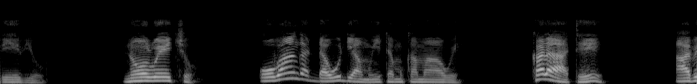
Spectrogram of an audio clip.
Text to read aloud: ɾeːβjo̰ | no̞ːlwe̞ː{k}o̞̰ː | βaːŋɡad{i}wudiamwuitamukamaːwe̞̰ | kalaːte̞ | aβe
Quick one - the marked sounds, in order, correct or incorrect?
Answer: incorrect: c, incorrect: a

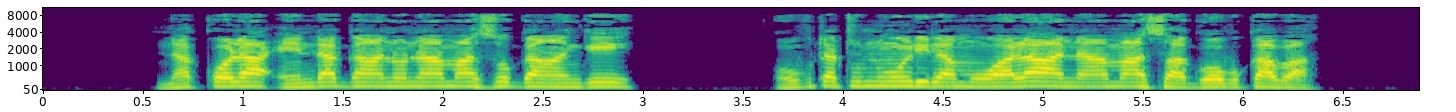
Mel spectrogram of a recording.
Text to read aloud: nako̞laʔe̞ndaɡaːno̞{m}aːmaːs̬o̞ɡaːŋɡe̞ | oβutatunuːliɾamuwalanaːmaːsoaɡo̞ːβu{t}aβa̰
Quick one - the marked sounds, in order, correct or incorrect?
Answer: incorrect: n, incorrect: k

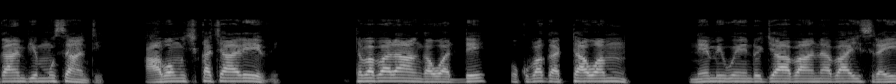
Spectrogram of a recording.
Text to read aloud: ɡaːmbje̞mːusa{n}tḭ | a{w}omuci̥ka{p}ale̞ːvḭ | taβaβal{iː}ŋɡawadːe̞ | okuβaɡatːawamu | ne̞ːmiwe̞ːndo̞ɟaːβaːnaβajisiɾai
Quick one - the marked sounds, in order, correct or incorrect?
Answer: correct, incorrect: β, incorrect: c, incorrect: aː

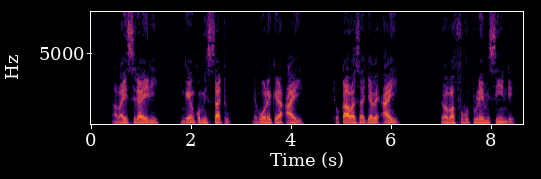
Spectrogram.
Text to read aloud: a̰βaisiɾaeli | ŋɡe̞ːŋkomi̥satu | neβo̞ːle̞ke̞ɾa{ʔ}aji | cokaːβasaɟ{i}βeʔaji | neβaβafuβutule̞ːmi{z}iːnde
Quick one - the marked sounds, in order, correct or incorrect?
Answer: correct, incorrect: a, incorrect: s

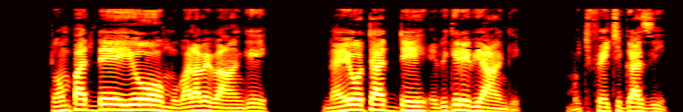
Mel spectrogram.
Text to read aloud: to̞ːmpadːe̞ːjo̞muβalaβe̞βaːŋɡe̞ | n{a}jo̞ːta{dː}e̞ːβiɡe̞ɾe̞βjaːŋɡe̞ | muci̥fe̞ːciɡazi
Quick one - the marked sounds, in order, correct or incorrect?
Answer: correct, correct

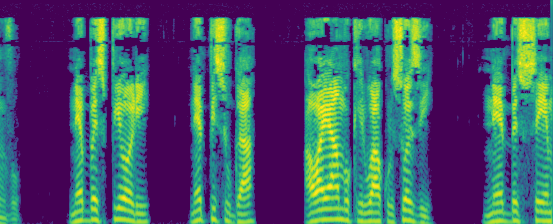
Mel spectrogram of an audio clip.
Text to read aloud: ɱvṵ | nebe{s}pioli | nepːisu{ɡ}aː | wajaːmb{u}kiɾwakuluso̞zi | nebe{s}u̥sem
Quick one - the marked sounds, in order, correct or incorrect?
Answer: correct, correct, correct, correct

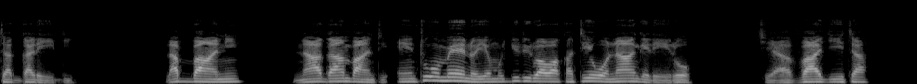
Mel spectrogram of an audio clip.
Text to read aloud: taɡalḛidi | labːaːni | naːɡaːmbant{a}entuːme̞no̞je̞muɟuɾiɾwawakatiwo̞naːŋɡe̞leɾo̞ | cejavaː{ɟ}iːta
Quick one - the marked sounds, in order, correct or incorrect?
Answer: incorrect: i, correct

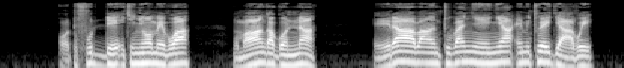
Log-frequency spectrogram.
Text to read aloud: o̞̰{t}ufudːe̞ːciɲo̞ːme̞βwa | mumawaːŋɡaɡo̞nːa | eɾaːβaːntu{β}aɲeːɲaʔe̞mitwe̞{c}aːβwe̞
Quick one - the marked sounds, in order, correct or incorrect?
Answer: correct, correct, incorrect: ɟ

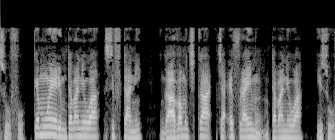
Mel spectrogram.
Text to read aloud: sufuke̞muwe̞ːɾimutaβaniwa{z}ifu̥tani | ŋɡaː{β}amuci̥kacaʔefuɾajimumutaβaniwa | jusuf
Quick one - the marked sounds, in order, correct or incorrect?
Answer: incorrect: s, incorrect: v

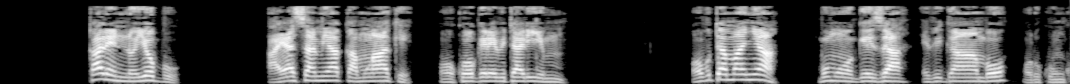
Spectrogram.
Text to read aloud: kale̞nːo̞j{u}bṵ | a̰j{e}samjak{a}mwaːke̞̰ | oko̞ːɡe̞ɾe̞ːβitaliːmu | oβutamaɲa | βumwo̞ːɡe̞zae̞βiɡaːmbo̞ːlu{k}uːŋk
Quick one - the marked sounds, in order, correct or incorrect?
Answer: incorrect: o, incorrect: a, correct, correct

